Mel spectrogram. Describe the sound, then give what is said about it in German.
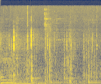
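Footsteps thud down a staircase in a slow, uneven series of moderately loud steps, with a soft sustained tonal hum running underneath. “Während sie langsam die Treppe runtergehen”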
